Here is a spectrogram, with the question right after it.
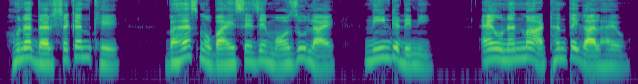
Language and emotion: Sindhi, neutral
